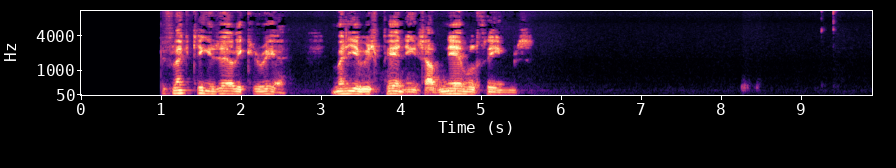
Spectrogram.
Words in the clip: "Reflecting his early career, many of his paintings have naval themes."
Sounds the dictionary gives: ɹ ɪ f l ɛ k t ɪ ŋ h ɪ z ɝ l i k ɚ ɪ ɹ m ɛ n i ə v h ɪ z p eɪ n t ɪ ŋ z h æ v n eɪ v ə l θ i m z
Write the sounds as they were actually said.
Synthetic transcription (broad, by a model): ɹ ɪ f l ɛ k t ɪ ŋ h ɪ z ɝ l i k ɚ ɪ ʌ m ɛ n i ə v ɪ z p eɪ n t ɪ ŋ z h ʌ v n eɪ v ə l θ i m z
